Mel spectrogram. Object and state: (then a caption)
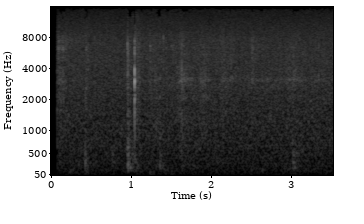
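Varnished wooden tabletop tapped with nails. Long painted acrylic nails tap and click on a flat, solid wooden tabletop with a glossy varnish. Soft, dry clicks with a bright tone near 3 kHz stand out from a quiet, hissy background. The strongest pair lands around the one-second mark, and each click dies away almost instantly.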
